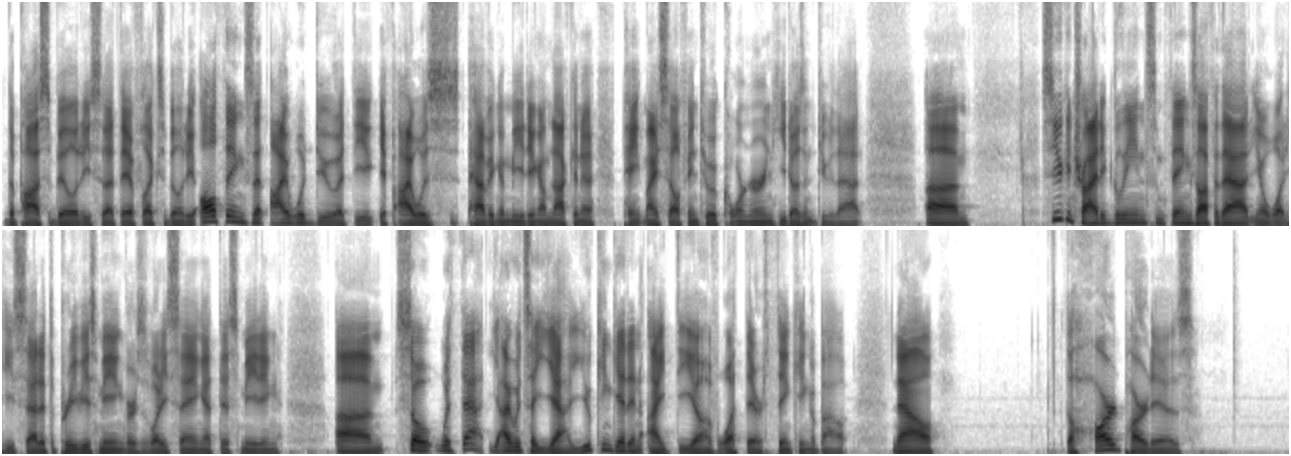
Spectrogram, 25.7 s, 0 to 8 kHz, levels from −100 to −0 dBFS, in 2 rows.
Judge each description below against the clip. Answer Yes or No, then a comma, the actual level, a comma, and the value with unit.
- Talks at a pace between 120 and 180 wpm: No, average, 200 wpm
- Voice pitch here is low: Yes, low, 110 Hz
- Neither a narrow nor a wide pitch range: Yes, average, 3.2 semitones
